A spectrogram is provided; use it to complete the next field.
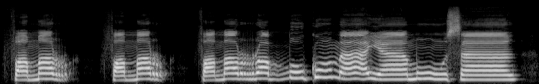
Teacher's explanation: ہم نہیں پڑھتے نون کو، ہم میم کو اس را کے ساتھ ملا رہے ہیں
